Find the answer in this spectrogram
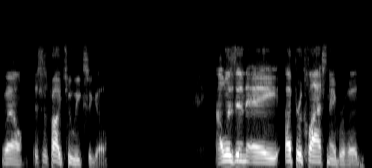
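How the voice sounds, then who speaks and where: A man in his forties tells a story to his viewers in a relaxed, joking way, with mild swearing and laughter. His voice sits at an ordinary middle pitch. The audio is dull and lo-fi, and it sounds dry and close. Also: moderate pace, no echo. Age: 40s. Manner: laid-back, swears freely, laughs through his story. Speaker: streamer.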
